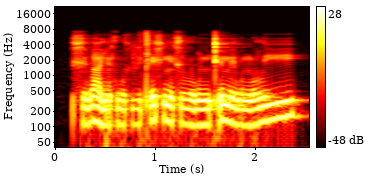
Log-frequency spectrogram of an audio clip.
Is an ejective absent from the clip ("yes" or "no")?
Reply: no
